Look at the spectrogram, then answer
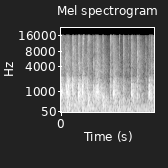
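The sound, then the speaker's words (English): A small group claps briefly for a business that opened nine days ago, a brisk, uneven patter of sharp hand slaps lasting a couple of seconds at moderate loudness, with no voices over it. “Let's get a little clap on that one, huh?”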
